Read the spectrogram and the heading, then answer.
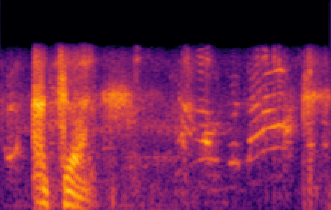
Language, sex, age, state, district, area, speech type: Bengali, male, 30-45, West Bengal, Uttar Dinajpur, urban, conversation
